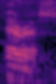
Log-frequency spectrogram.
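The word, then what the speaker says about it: Eres: How do you pronounce that? Eris.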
